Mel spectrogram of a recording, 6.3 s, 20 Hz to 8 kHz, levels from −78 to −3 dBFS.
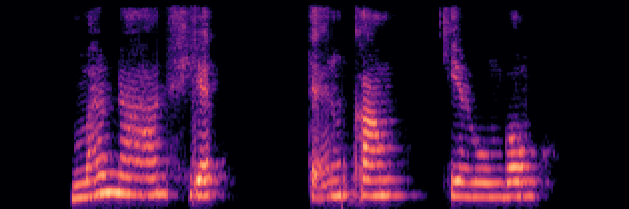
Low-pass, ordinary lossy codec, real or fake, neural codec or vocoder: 7.2 kHz; AAC, 48 kbps; fake; codec, 24 kHz, 0.9 kbps, WavTokenizer, medium speech release version 2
